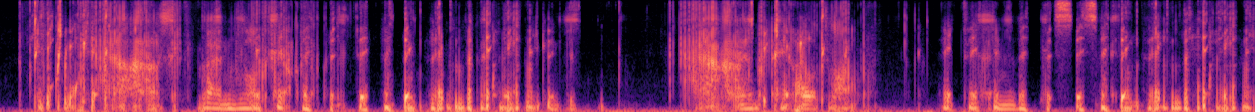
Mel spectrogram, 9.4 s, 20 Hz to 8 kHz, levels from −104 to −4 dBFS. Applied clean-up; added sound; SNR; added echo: neural diffusion model UNIVERSE++.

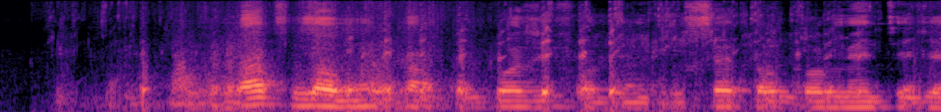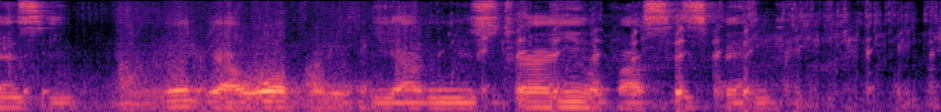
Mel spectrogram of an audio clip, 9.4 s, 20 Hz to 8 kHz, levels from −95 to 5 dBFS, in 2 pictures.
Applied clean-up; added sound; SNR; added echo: neural separator model SepFormer DNS4.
